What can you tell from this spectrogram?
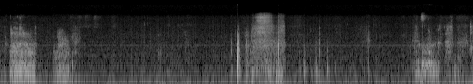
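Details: Puppies at play: short low growls at the start and end, with scattered clicks and scuffling in the quiet middle.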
